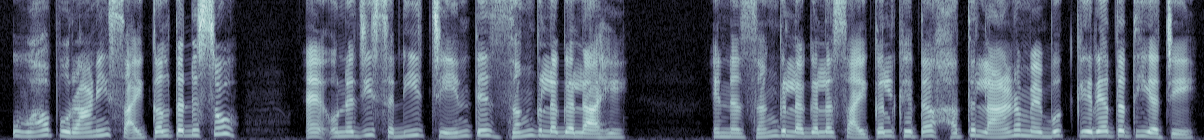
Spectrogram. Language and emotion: Sindhi, disgusted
